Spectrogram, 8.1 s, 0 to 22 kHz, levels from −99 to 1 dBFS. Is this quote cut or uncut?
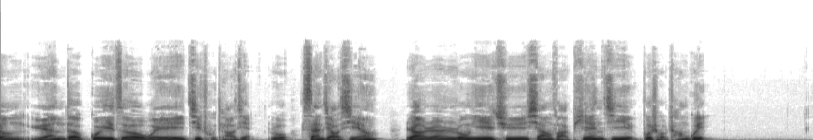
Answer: cut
